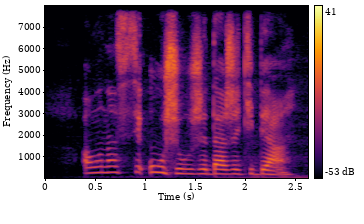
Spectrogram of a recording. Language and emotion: Russian, angry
